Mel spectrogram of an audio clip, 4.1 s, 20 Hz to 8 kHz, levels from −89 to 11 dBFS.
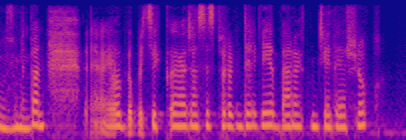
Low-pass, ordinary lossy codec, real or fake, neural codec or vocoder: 7.2 kHz; none; fake; codec, 16 kHz, 1 kbps, FreqCodec, larger model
